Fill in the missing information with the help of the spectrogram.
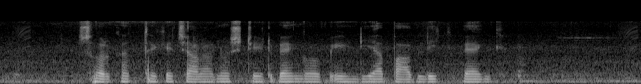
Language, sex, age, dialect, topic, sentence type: Bengali, male, 18-24, Western, banking, statement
